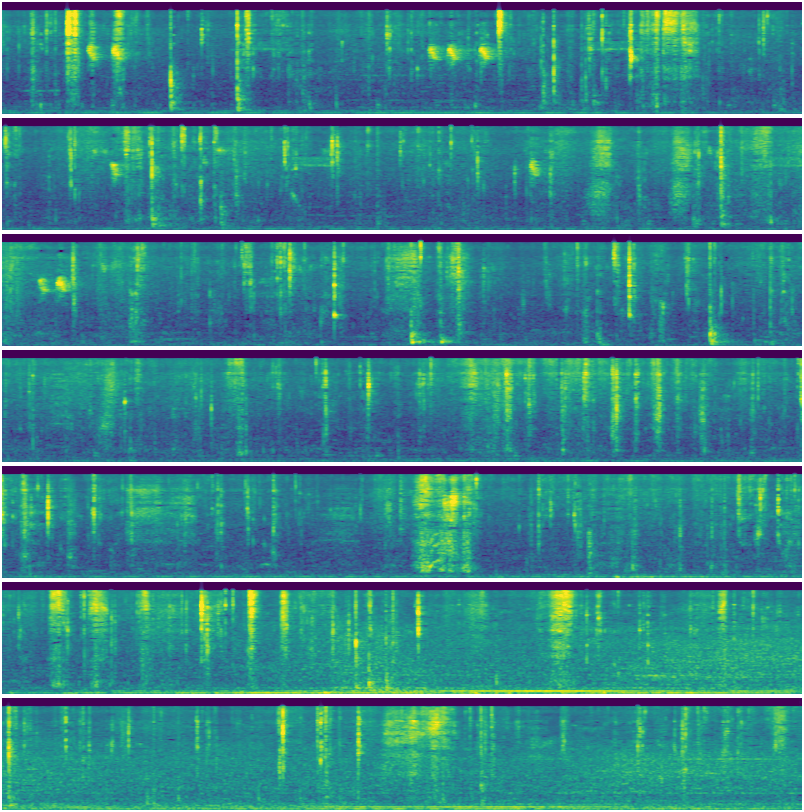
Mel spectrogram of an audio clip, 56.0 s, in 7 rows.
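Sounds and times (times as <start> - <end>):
close chewing and biting food: 0.0 - 56.0
low vehicle rumble: 23.4 - 56.0.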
